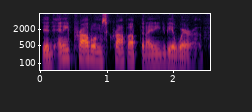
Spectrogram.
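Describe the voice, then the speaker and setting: A man's voice: mid-range voice, expressive, fast talker, close to an everyday voice. A man playing a courteous, attentive equipment salesman in a scripted business phone call, asking probing questions. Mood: businesslike, helpful. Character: courteous, eager male heavy-equipment salesman.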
